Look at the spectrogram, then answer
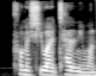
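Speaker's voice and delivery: ordinary delivery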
